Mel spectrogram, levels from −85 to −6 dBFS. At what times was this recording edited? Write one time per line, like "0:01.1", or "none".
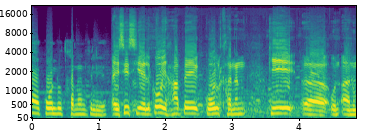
0:01.2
